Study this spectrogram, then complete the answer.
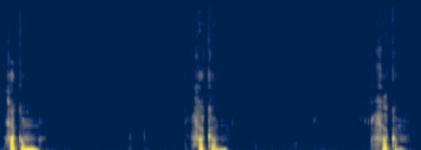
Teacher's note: And that's H. It's a breathy, embodied H. And the K, just a simple K, like the English K sound.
